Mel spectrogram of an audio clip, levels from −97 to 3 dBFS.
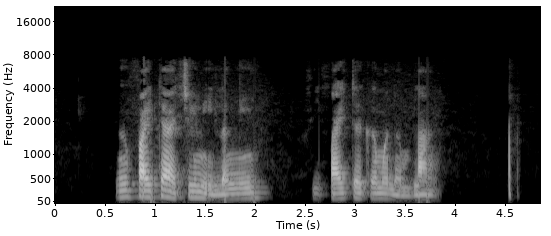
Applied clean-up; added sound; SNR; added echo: none; none; none; none.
